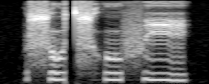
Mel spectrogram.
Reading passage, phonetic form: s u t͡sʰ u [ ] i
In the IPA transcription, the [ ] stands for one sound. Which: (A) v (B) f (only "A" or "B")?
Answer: B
